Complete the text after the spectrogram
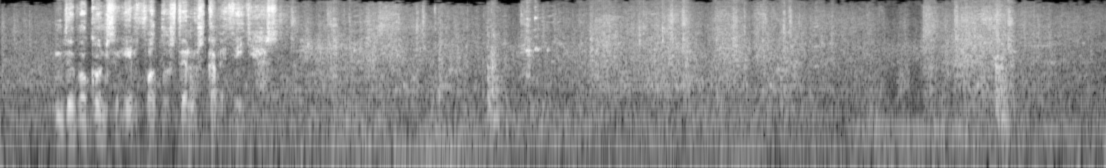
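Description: Tyres rumble over a dirt track.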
